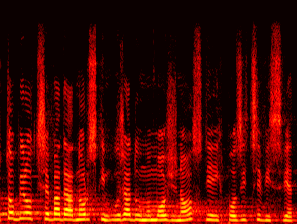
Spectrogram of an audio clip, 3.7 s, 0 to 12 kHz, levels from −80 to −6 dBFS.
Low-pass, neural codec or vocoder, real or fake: 10.8 kHz; none; real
